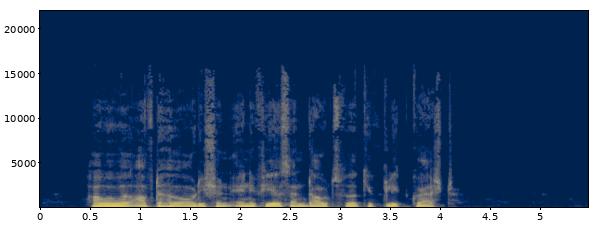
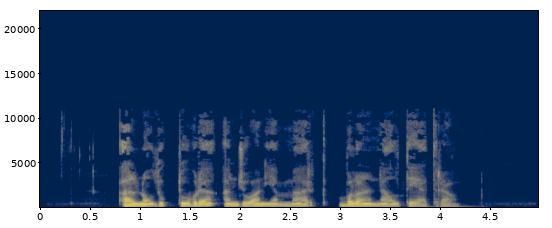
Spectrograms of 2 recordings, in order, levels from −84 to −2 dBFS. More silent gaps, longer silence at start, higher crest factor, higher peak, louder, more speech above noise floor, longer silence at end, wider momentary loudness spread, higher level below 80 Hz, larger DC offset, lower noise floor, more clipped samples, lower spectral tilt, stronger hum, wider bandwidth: neither; second, 0.55 s vs 0.8 s; about the same, 14 dB vs 18 dB; about the same, -4 dBFS vs -2 dBFS; about the same, -19 LUFS vs -19 LUFS; first, 59 dB vs 51 dB; first, 1.45 s vs 0.8 s; second, 9 LU vs 12 LU; first, -54 dBFS vs -70 dBFS; neither; first, -76 dBFS vs -69 dBFS; neither; first, -8.5 dB/octave vs -6.5 dB/octave; neither; first, 13 kHz vs 11 kHz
